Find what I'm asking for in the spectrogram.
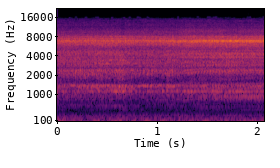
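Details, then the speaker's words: Taylor T 450 wood water boiler circulator pump after overheating and water loss, bled with no air: loud constant hissing whir with high thin whine, no pitch change; noise persists, impeller spinning without moving water. "yeah it's still making this noise so my next thing is I'm going to take apart the pump here and see if there's something wrong on the inside"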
